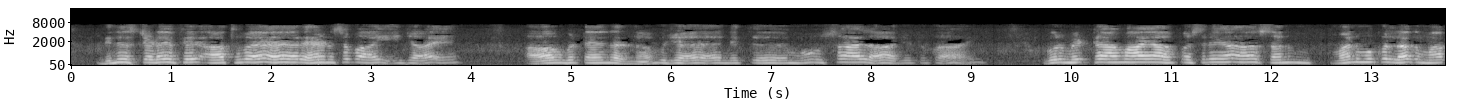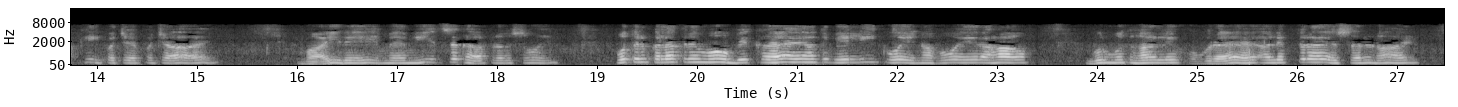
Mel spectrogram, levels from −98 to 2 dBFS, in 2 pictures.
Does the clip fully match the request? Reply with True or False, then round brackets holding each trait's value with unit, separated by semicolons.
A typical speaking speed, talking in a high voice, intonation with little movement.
False (105 wpm; 195 Hz; 3.7 semitones)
